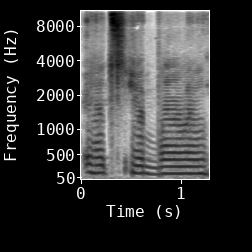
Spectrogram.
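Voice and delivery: very loud mumble, close to the mic. Doing an impression of Alex after being asked to: imitating Alex, mumbled close to the mic. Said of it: "do an impression of him".

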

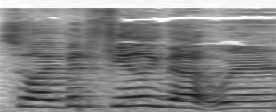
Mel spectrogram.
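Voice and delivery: loud, high speech right through a yawn. Telling how they've been feeling lately, then apologizing for yawning: yawning while talking. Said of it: "I'm so sorry for yawning".

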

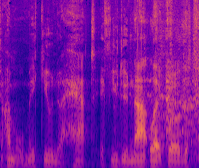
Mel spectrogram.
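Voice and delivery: acted, menacing, threatening whisper. Retelling trying to pull a clinging cat off, retelling a whispered threat. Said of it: "i'm like whispering threats".

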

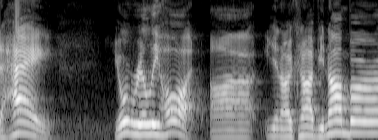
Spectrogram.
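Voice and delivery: normal talking voice

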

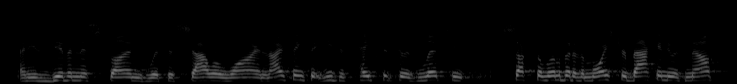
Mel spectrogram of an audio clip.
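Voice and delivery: plain

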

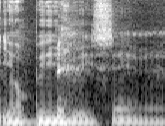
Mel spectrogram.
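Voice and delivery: put-on guy voice chatting someone up. Acting out a guy trying it with her: Barry voice. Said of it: "She has to get the Barry voice on".

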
